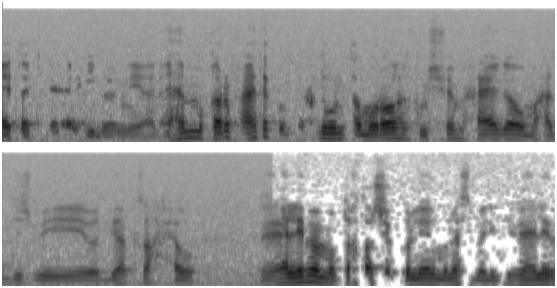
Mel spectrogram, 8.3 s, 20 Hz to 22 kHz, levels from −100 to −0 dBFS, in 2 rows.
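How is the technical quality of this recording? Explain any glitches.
The recording is marred near the end by overdone noise removal. Room noise sits about 18 dB below the speech until then. From 6.17 s to 8.3 s, an over-aggressive noise reduction setting cuts frequency bands near the noise estimate, leaving a lowered background broken up into twinkling specks. Unlike codec artefacts, the effect follows the noise floor, not the bitrate.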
